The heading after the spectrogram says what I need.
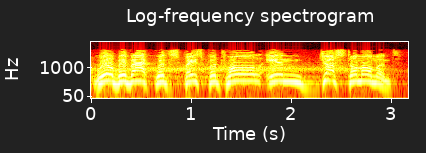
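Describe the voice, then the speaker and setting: A man's voice: very high voice, unhurried. An American man announcing a 1950s radio serial in an emphatic, punchy, dramatic style. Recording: muffled, hissy old 1950s radio recording.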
